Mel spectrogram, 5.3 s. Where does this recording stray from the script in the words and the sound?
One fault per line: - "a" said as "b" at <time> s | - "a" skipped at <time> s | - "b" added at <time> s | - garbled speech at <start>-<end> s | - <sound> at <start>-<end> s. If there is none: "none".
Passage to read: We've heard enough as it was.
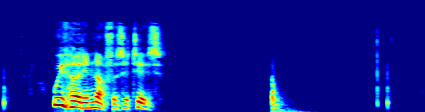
- "was" said as "is" at 1.7 s
- thud at 3.4-4.0 s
